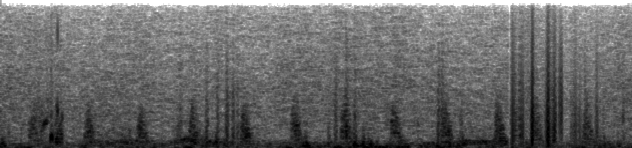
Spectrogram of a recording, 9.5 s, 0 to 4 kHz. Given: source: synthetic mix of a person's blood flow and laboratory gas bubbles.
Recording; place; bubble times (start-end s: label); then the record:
Doppler ultrasound of blood flow; subclavian vein
0.49-0.96 s: bubbles
From the record:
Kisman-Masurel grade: 211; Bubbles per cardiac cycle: several, 3 to 8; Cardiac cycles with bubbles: 1 to 10%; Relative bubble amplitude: barely perceptible (0.100 to 0.250); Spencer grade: 1 (occasional bubble signal discernible with the cardiac motion signal, with majority of cardiac periods free of bubbles); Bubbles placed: anywhere in the cardiac cycle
